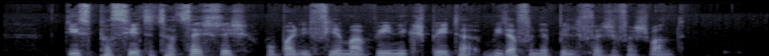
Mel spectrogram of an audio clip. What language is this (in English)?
German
